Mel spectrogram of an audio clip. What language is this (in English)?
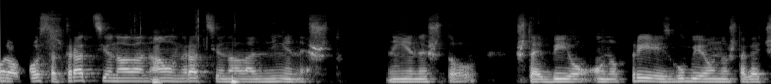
Croatian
